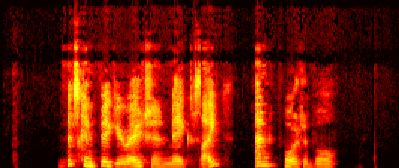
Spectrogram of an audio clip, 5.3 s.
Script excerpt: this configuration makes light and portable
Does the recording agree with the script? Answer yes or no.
yes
